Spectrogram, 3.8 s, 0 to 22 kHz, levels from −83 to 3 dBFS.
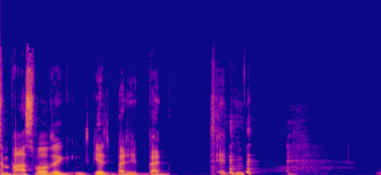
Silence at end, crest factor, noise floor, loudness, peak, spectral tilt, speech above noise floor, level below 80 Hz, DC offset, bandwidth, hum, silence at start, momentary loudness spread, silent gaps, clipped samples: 0.9 s; 22 dB; -69 dBFS; -23 LUFS; -4 dBFS; -4.5 dB/octave; 47 dB; -46 dBFS; under 0.1%; 16.5 kHz; none; 0 s; 16 LU; none; under 0.1%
